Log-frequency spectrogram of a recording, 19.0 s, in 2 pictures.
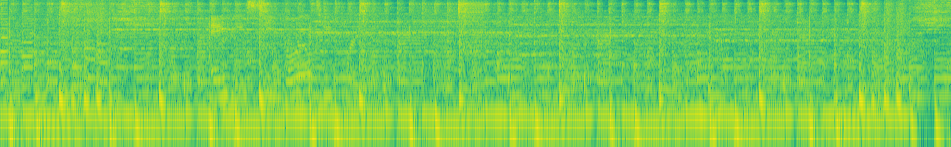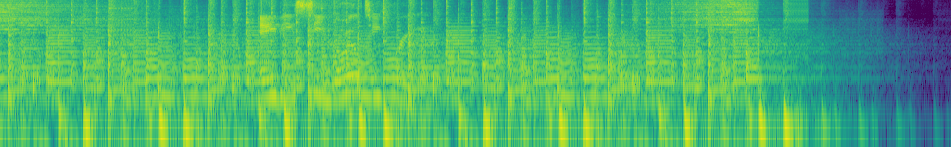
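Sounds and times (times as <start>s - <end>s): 
electronic rock action music: 0.0s - 18.2s.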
